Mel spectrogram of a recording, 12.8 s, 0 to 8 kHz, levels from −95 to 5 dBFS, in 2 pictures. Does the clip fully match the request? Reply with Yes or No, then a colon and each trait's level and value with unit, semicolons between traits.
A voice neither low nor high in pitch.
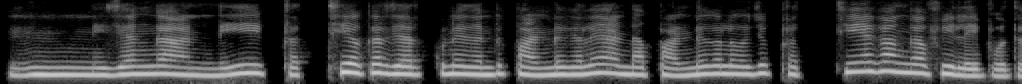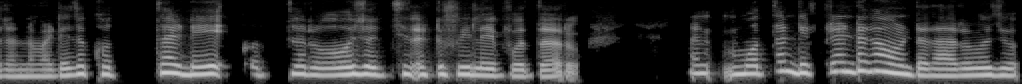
No: high, 230 Hz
